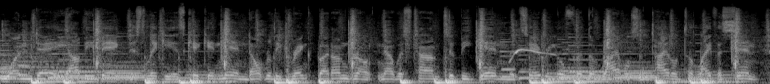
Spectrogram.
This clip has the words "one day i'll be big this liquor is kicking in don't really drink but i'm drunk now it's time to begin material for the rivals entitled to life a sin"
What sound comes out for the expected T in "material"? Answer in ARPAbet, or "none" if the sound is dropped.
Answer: S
